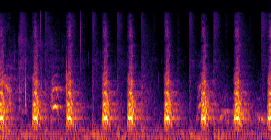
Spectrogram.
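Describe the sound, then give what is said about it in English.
A dog barks repeatedly in a steady rhythm, about eight sharp barks over four seconds, clear with no talking. “Do you think we should get dog training?”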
